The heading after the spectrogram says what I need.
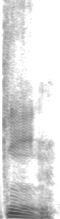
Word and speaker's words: Gein: And so they pronounce it Ed Gein. We can do Gein, we can do Gein, whatnot, whatever, right?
